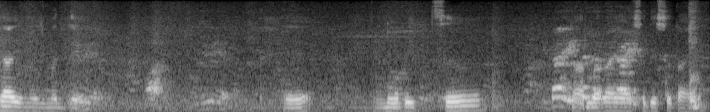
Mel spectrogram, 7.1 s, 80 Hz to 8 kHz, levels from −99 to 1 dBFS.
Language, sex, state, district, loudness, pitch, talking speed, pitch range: Marathi, male, Maharashtra, Pune, -23 LUFS, 115 Hz, 70 wpm, 110-130 Hz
